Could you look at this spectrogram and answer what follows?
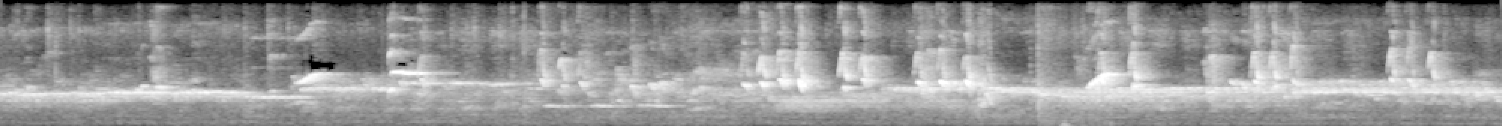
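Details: Domestic canary singing indoors, a long continuous rolling trill with clusters of rapid high, clicking notes layered over it and a brief low thump partway through.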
